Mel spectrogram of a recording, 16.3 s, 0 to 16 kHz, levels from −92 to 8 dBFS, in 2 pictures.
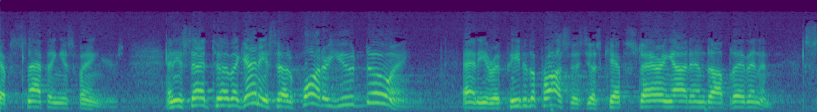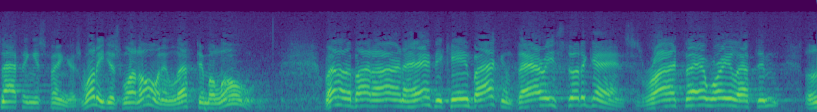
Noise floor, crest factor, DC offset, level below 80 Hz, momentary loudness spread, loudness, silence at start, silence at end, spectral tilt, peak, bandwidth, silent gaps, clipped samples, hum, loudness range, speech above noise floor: -40 dBFS; 12 dB; under 0.1%; -58 dBFS; 8 LU; -18 LUFS; 0 s; 0 s; -6.5 dB/octave; -6 dBFS; 10.5 kHz; none; under 0.1%; none; 2 LU; 23 dB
